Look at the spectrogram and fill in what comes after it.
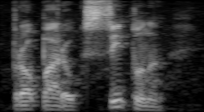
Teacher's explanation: ela é uma palavra que tem a antepenúltima sílaba mais forte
